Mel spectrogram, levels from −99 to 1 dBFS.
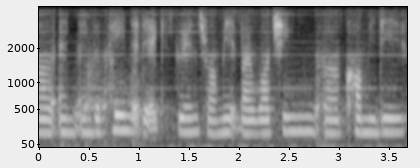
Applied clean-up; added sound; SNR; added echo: neural separator model SepFormer DNS4.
